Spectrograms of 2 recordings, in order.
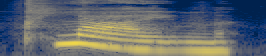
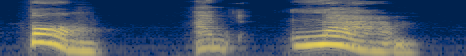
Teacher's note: when the word ends in m b the b is always silent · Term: silent b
